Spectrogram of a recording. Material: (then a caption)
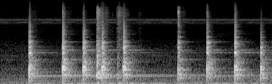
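Steel. Knocks from a block of wood on a hot catalytic converter, a metal shell with a ceramic honeycomb inside, on a car raised on ramps. Nine sharp, short knocks ring briefly with a metallic tone, and no rattling follows, showing the catalyst has not broken loose. The block of wood is used because the exhaust is hot.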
